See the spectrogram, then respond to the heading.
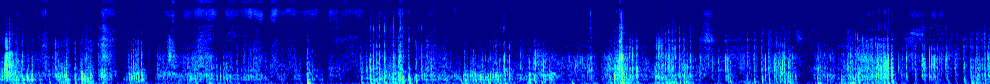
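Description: Long nails grip, rub and scratch the surface of a hollow black leather bag held upright, producing slow, squeaky gripping and scraping sounds. The texture is soft and continuous, with brief louder squeaks and bright scratchy edges over a quiet background.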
